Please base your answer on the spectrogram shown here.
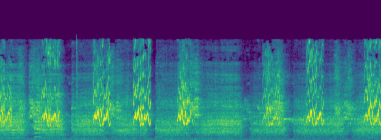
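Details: Hand-tame opaline budgerigar chick giving repeated harsh, raspy chirps roughly once a second, each a noisy burst with a brighter core, over a constant background hiss.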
